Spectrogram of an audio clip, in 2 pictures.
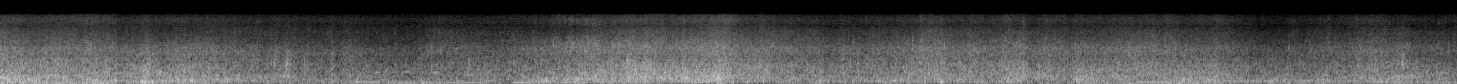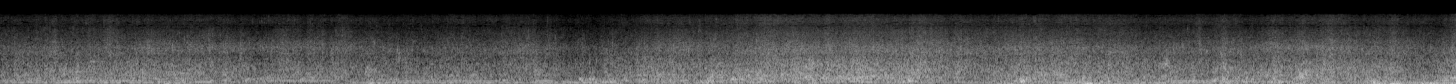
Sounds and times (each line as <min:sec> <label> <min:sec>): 0:00.0 Waves 0:29.1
